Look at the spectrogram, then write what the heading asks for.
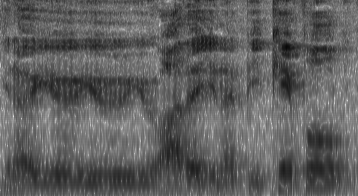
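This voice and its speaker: A man of medium pitch talks at a fairly quick pace with fairly even intonation, amid noticeable background noise and audible room echo. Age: 60s. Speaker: company founder and startup investor. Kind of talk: interview. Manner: halting, many repetitions and fillers.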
